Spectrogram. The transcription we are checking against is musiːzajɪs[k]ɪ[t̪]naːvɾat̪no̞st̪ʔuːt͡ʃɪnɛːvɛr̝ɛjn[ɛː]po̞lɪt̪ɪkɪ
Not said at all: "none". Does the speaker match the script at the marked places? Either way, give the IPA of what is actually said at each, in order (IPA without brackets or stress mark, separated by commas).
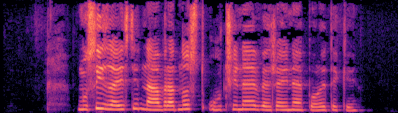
c, t̪, ɛː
